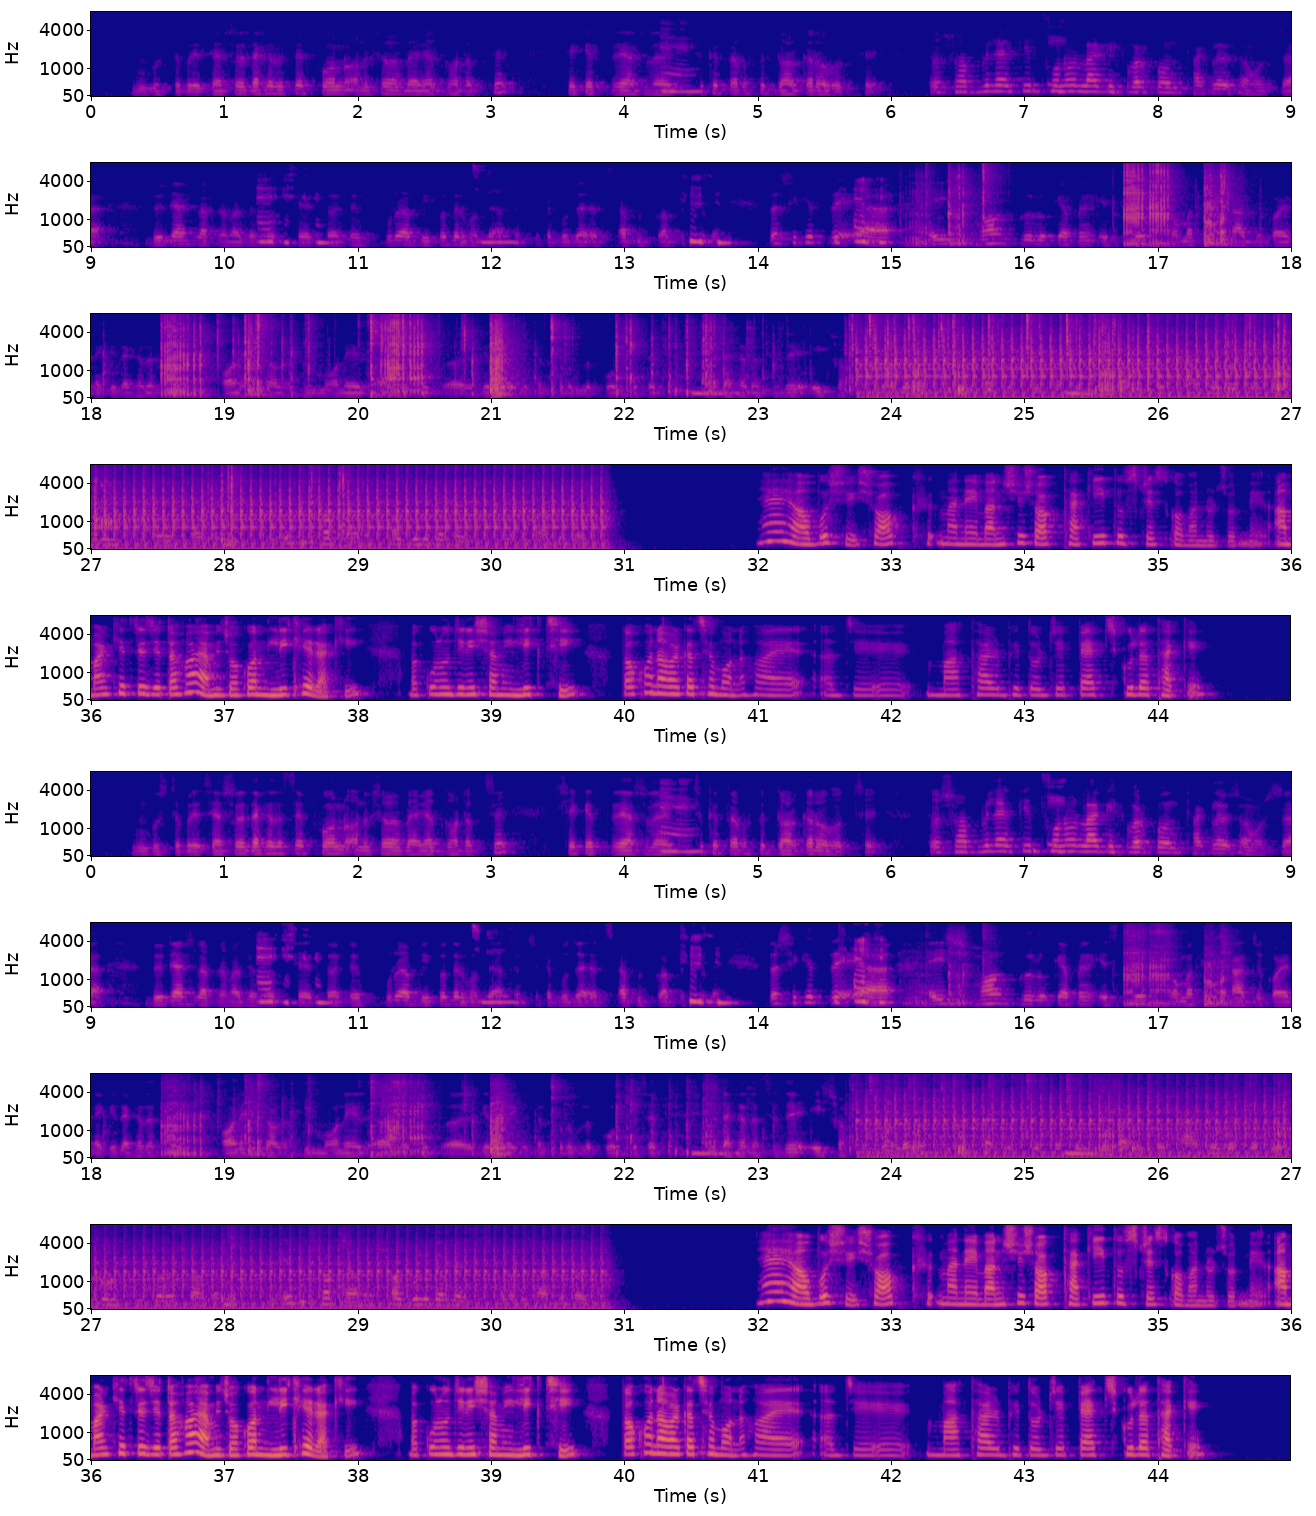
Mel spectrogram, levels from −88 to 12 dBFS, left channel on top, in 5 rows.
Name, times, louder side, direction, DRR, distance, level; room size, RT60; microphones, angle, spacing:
voice 1, 0.3-5.9 6.3-13.7 14.1-22.3 22.7-24.2 24.5-30.8 35.9-36.1, right 3 dB, 70° right, 1.1 m, -50 dB
voice 2, 4.3-4.6 7.2-7.3 10.3-10.4 10.7-10.8 11.9-12.2 13.5-13.8 14.7-14.8 22.5-22.8 25.3-25.5 32.0-44.4, right 5 dB, 35° right, 0.5 m, -34 dB
sound 1, 15.1-15.8 16.7-17.8 18.1-18.2 18.5-19.7 20.0-21.6 21.9-27.4 27.7-29.3, left 7 dB, 80° left, 0.8 m, -43 dB
sound 2, 23.7-30.9, left 4 dB, 25° left, 1.0 m, -42 dB
10.0 x 6.4 x 6.1 m
head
